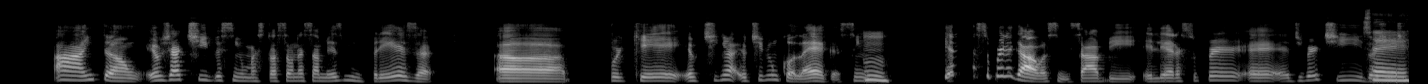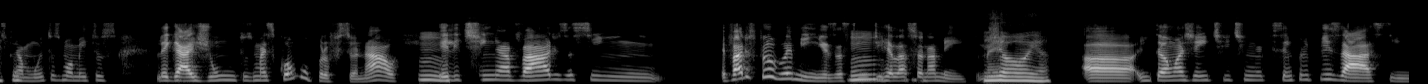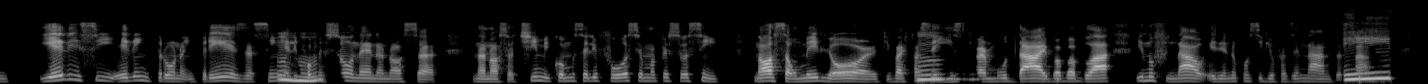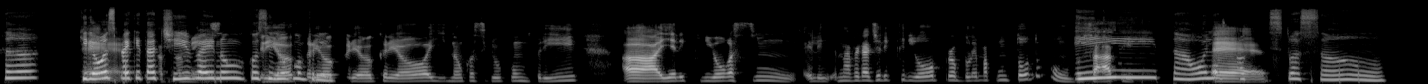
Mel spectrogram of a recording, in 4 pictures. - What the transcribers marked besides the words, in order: "no" said as "na"; "nosso" said as "nossa"; tapping; other background noise
- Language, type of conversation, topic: Portuguese, podcast, Como pedir esclarecimentos sem criar atrito?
